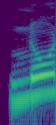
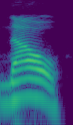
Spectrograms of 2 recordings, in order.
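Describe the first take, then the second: First: The vowel is a plain 'oh' sound. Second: The vowel is a gliding 'ow' sound. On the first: The speaker calls it wrong. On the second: The speaker calls it right.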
